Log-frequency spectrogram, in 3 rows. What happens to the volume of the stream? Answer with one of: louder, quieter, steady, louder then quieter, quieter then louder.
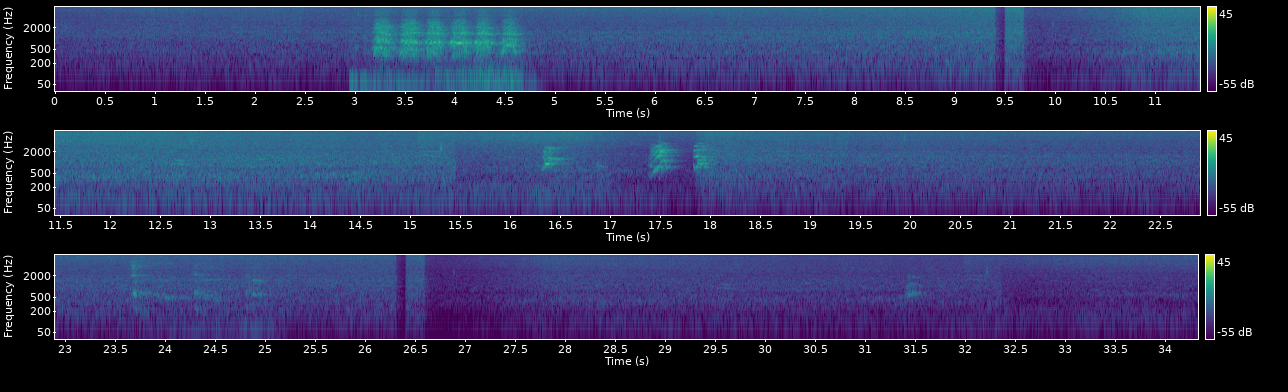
louder then quieter.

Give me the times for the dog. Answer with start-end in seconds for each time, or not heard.
3.0-4.7, 16.2-18.0, 31.4-32.5.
